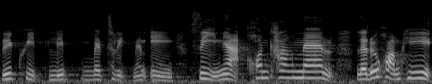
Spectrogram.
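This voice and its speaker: A woman presenting a cosmetic product on a TV show, explaining it politely and steadily, with soft background noise. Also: on the high side, moderate pace. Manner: polite, uses ค่ะ and นะคะ a lot, explains steadily. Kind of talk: casual product demo chat. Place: TV studio.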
